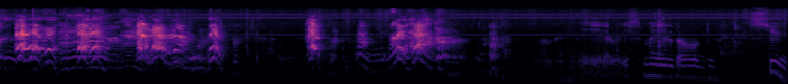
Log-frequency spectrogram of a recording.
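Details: A female Miniature Pinscher puppy trying to take a nap gives high, squeaky yips and whines in short bursts, with a person talking nearby.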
